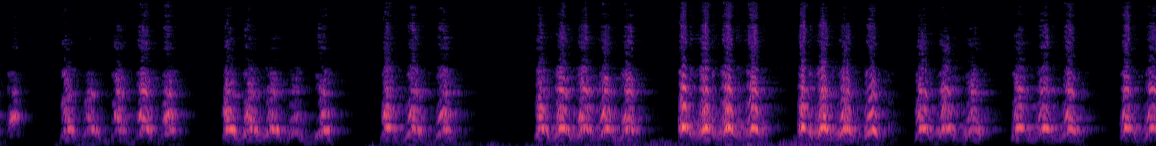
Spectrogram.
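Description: A German Shepherd barks in quick runs of three to five deep, harsh woofs with brief pauses between.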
